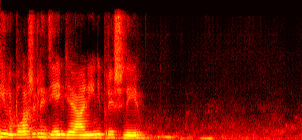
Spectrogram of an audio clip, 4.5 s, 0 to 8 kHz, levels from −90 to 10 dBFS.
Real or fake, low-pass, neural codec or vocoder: fake; 7.2 kHz; codec, 16 kHz, 2 kbps, X-Codec, HuBERT features, trained on LibriSpeech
